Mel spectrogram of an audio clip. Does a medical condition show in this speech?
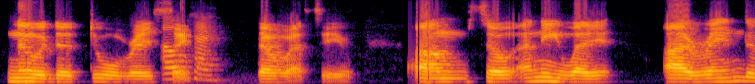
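Yes: cerebral palsy.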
